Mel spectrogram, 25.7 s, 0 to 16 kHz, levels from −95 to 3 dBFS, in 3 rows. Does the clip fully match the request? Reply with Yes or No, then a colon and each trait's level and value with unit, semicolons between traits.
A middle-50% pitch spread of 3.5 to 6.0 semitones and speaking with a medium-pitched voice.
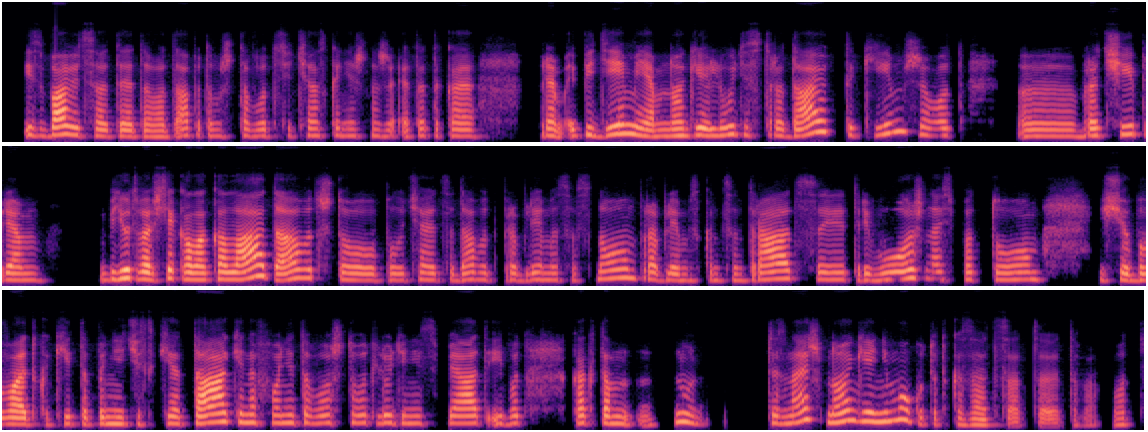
No: average, 2.9 semitones; medium, 180 Hz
